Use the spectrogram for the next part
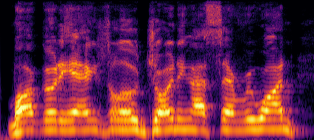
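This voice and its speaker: A South African man hosts a sports betting show, talking in a lively, animated way. His voice sits high for a man, and he darts into quick asides before circling back to the point. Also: gravelly. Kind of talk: casual betting show chat.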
